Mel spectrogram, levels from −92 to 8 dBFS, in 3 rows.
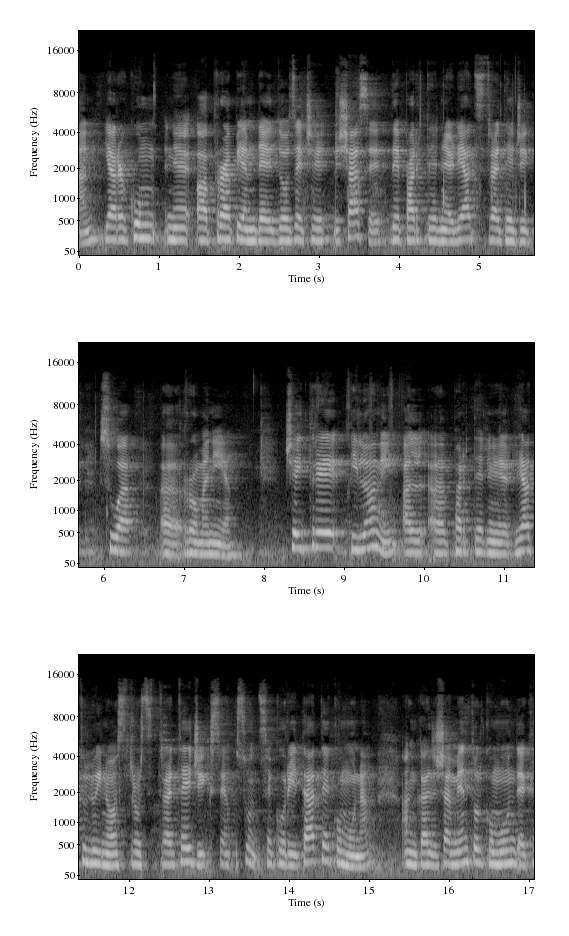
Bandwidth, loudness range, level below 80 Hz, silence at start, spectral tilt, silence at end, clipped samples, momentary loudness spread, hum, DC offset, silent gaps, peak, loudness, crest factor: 14 kHz; 2 LU; -50 dBFS; 0 s; -4.5 dB/octave; 0 s; under 0.1%; 8 LU; none; under 0.1%; none; -6 dBFS; -22 LUFS; 18 dB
